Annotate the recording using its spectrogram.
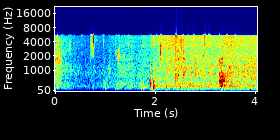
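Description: Quiet pause in a lecture hall: faint room tone with a few small clicks and a short soft sound just after three seconds in.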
